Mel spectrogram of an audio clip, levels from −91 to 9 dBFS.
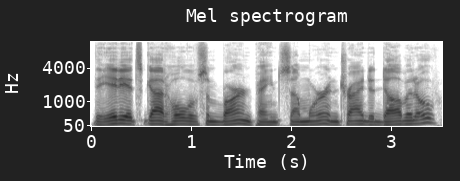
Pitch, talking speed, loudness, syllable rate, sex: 120 Hz, 255 wpm, -17 LUFS, 5.9 syllables/s, male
